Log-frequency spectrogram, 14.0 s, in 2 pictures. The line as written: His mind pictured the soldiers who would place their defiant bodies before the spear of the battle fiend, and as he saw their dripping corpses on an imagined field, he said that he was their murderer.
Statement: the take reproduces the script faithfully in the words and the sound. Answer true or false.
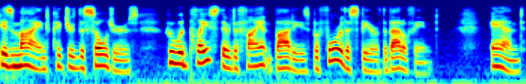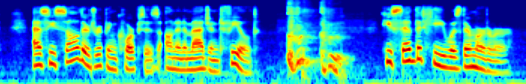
false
